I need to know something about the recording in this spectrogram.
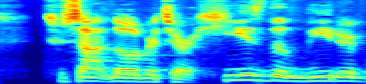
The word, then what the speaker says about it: Toussaint Louverture: this man right here his name's shushant no overt or pardon my horrible French pronunciation toussaint louverture he is the leader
